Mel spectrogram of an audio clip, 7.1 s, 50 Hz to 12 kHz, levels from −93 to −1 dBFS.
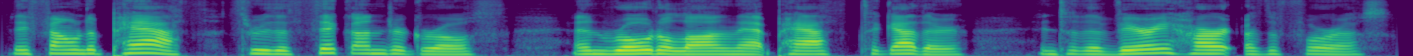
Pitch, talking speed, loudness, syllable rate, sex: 200 Hz, 180 wpm, -17 LUFS, 4.9 syllables/s, female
